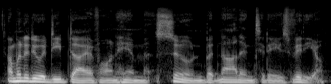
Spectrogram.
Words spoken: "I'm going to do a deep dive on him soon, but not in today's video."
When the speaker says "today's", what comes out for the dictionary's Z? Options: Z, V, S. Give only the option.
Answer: Z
